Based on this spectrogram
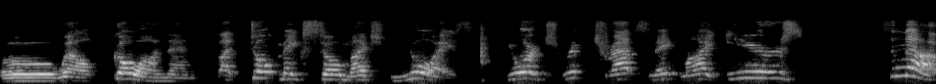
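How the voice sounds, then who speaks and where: In a put-on character voice, a woman speaks loudly and very slowly at a high pitch, her pitch swinging very widely. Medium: read story.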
